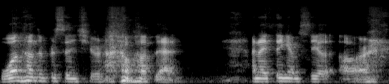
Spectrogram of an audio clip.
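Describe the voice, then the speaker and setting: A man speaks with a Spanish accent. His tone is bright and sharp. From Cuba. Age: 30s. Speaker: artist and tarot illustrator. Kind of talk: interview. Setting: live stream. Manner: halting.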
